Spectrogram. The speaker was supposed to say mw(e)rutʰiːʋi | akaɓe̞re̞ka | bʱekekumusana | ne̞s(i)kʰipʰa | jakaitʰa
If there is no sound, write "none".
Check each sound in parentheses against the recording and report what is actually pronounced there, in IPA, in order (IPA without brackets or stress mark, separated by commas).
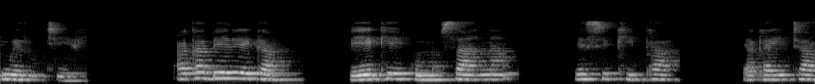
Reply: e, i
